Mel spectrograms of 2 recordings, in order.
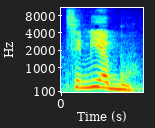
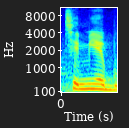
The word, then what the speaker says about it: Timebu: Then we have Temiebu. Temiebu, they spell it Timebu. We have Temiebu.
